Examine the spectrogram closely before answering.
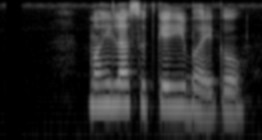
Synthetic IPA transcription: mʌɦilasut̪̚keɾibʱʌeko

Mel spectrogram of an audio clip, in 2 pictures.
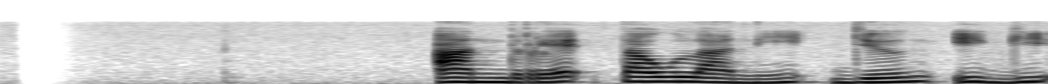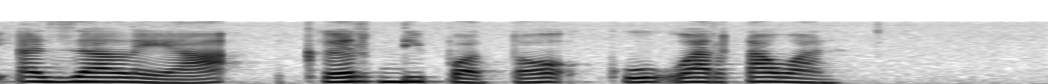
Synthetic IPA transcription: ʔandɾɛt̪aulanid͡ʒɨŋiɡiʔazalɛakʰɨrdipɔt̪ɔkuwart̪awan

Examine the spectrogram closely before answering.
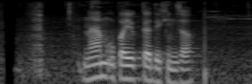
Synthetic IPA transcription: namupʌjuk̚t̪ʌd̪ekʰint͡sʰʌ

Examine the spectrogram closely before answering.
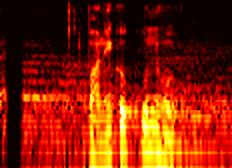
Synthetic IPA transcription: bʱʌnekokunɦo

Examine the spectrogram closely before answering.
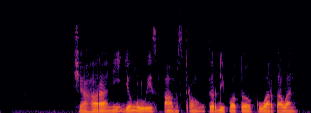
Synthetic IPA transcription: ʃaɦaɾanid͡ʒɨŋluɪsʔamst̪ɾɔŋkɨrdipɔt̪ɔkuwart̪awan

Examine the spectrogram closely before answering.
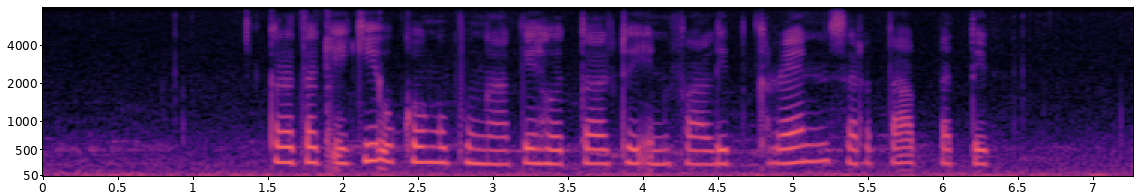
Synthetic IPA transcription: kɾət̪əkikiuɡ̥ɔ̤ŋub̥ṳŋakeɦot̪ɛlɖ̪̥e̤ʔinfalɪt̪̚kɾɛnsərt̪apət̪ɪt̪̚

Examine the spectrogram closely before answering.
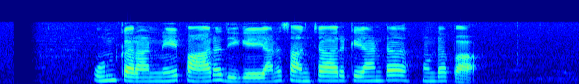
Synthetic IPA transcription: unkəɾanːeːpaːɾəd̪iɡejanəsaɲt͡ʃaːɾəkejaɳʈəhuɳɖəpa̰ː

